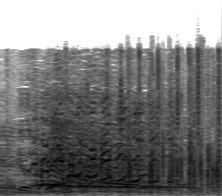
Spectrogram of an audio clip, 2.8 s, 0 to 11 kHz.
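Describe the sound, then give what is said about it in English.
Crowd chatter fills the Kirkland Wednesday Farmers Market on its opening day in 2011, with several voices overlapping in a steady, lively murmur. “We are on location all the time, and we're starting out at the Kirkland Wednesday Market. Yes, today is opening day 2011.”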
